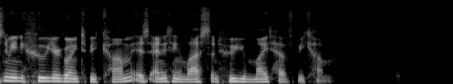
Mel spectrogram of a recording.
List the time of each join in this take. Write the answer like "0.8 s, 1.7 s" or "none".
none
